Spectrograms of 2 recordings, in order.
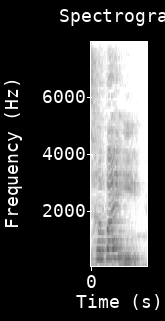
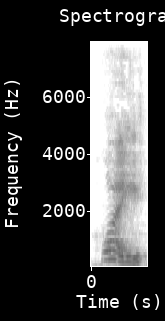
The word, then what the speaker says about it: Hawaii: Still training myself out of saying Hawaii. It's Hawaii. The pronunciation Hawaii is not correct. It's Hawaii.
